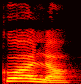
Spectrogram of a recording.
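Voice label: "koala", French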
